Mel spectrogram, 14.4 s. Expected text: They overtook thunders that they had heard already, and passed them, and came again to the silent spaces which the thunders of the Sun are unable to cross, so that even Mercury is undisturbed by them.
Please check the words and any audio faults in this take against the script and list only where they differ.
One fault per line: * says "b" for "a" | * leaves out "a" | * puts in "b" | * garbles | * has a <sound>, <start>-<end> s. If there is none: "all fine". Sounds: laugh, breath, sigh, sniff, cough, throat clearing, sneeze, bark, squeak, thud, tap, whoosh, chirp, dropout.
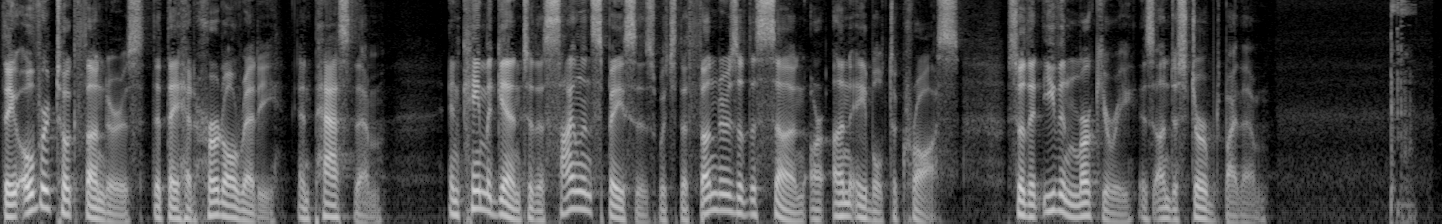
* has a thud, 13.9-14.2 s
